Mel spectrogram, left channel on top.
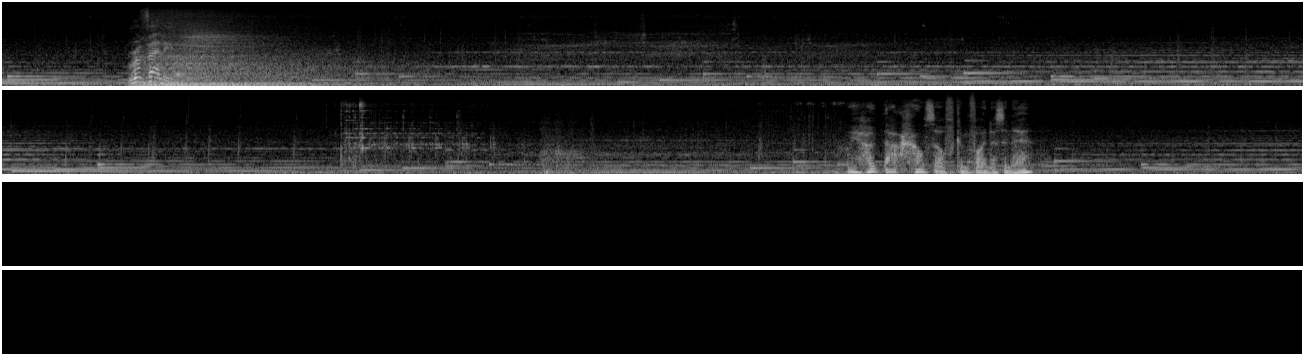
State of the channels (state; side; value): silent; right; digital silence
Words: Revelio. We hope that house elf can find us in here.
